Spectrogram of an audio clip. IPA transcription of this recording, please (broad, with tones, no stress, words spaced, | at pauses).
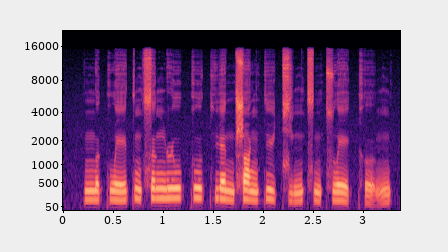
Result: n̪ɤ˧˥kwe˧˥ɪ̯t̪ʊ˧ŋsɤ˥ŋ ɻu˥ku˥ t̪ʰɥɛ˥˧nʂɑ˥˧ŋt̪y˥˩ t͡ɕi˧˥ŋt͡sə˧nt͡swe˥˩ɪ̯ kʰʊ̰˨˩˦ŋ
